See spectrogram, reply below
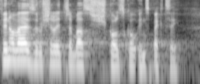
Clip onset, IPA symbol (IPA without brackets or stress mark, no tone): f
